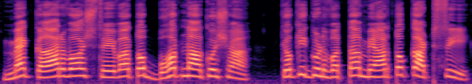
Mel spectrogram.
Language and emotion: Punjabi, angry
